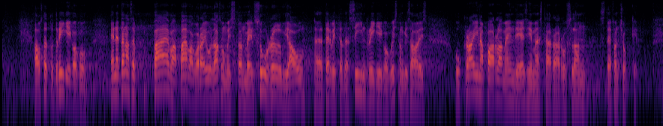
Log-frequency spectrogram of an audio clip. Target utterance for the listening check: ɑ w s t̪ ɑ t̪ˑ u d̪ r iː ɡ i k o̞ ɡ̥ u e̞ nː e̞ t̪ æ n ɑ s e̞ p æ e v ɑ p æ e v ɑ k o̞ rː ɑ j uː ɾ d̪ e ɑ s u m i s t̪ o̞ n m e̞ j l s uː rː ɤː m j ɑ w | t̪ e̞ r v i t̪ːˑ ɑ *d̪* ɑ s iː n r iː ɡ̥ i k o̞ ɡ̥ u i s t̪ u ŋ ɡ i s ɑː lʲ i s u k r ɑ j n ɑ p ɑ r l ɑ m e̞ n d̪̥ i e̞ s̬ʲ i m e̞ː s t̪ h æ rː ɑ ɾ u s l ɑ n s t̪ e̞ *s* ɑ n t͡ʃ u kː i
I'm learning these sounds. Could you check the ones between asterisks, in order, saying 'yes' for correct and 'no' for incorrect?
yes, no

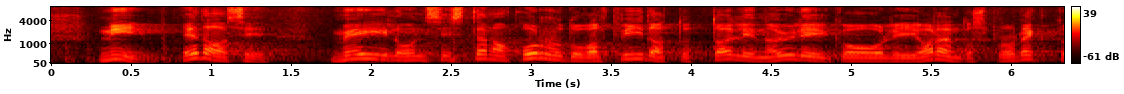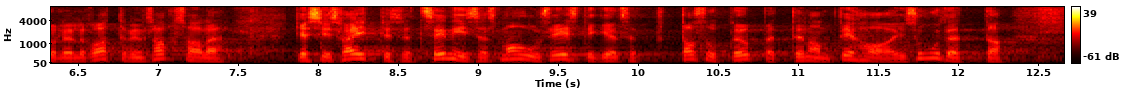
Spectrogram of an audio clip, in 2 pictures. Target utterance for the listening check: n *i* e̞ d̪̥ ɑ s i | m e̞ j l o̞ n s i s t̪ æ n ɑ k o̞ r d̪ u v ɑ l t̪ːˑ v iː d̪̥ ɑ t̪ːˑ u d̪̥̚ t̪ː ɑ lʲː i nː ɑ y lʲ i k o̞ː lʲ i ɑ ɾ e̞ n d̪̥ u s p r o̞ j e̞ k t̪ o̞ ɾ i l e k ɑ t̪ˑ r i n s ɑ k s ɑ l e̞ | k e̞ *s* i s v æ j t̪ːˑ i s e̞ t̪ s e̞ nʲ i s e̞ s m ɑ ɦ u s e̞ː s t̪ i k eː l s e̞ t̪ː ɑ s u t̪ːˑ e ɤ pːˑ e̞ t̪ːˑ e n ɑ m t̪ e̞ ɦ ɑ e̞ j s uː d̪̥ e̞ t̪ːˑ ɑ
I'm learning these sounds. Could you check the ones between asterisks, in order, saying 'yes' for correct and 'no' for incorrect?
no, no

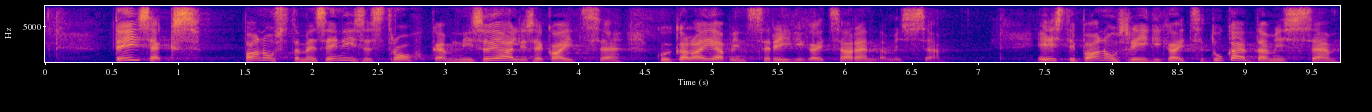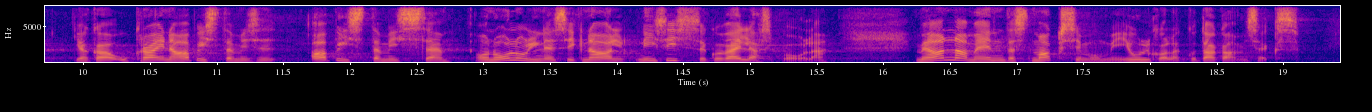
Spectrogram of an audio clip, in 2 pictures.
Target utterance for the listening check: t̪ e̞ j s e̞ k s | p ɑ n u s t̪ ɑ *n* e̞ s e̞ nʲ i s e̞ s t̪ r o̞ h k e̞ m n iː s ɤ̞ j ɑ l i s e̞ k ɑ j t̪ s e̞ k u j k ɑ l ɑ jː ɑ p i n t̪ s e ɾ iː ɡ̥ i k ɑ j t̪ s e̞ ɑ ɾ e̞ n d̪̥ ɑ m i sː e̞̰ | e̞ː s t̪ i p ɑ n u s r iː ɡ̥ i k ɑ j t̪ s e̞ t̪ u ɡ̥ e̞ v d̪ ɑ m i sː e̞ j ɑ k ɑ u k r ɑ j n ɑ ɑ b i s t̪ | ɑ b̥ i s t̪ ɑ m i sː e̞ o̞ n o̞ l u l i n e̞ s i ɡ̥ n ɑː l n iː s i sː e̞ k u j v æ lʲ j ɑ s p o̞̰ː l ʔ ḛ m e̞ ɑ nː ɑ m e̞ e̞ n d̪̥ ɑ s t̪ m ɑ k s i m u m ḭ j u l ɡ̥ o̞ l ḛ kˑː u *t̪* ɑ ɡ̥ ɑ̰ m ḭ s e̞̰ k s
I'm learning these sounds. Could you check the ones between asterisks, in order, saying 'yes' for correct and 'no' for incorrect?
no, yes

